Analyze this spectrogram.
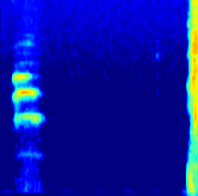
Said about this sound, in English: Was that a cat? Yeah, my cat. My wife's cat's going crazy.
